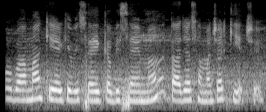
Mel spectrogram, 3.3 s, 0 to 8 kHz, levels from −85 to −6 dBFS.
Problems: background sounds at intervals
